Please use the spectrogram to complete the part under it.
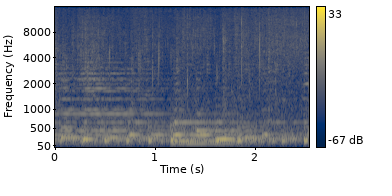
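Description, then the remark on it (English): Steady rain patters down onto soil in a continuous hiss, even in volume, with sustained musical tones playing underneath throughout. “When it rains, the soil on the left, with more carbon and organic matter, absorbs the water and less runs off the top.”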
